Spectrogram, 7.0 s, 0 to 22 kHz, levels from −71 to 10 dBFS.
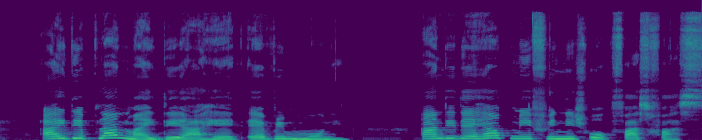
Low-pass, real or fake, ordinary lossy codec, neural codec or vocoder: none; real; none; none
